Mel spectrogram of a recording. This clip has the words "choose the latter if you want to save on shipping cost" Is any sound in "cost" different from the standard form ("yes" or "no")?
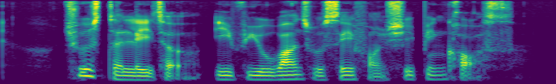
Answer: yes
